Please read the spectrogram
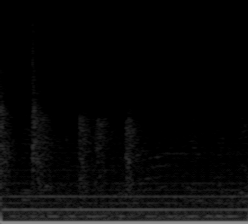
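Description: A steady low drone from the band's amplified gear on stage: one held low tone with faint overtones above it, unchanging in pitch and level.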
